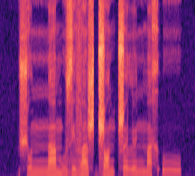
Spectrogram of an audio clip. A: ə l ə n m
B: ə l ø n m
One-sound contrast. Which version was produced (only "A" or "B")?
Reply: B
